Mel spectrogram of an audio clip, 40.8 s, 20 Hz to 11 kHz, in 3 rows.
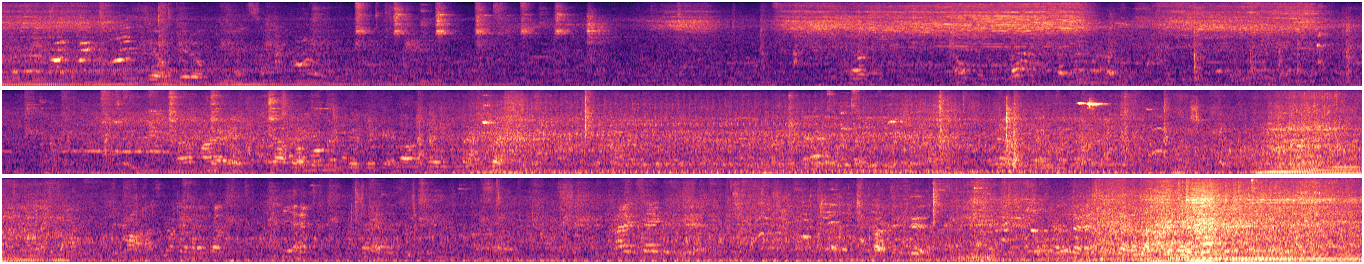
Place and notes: leaving the metalworkers' area, stand on a street corner in front of a drugstore and a boutique with stuff. Recorded with Sony PCM D-100 with built-in microphones.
